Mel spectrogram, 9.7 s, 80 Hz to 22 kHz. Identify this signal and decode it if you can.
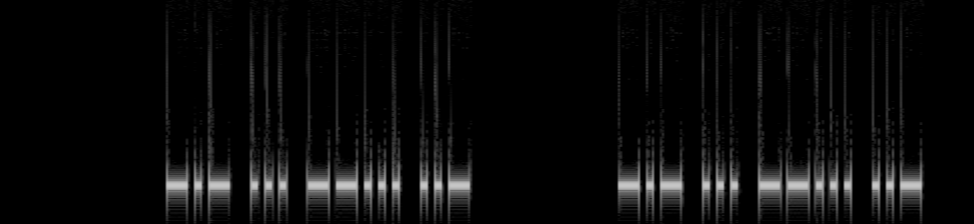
Morse code, heard as a keyed tone, about 17 wpm, 700 Hz. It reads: KS7U KS7U
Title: USA Call Signs - 4 Characters - Repeated 3x - 17wpm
